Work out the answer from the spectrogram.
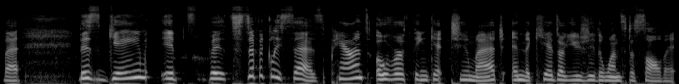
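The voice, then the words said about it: Hoarse, strained voice. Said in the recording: “excuse me, I'm losing my voice”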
